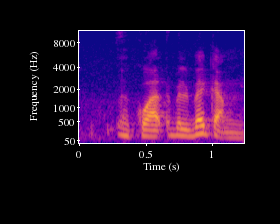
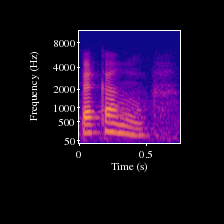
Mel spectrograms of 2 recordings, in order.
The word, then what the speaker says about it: Beckham: Beckham. Yes, repeat. Beckham. Todo el mundo aquí dice Beckham con la boca abierta. Sí. Beckham, pues cierra. Beckham, M.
